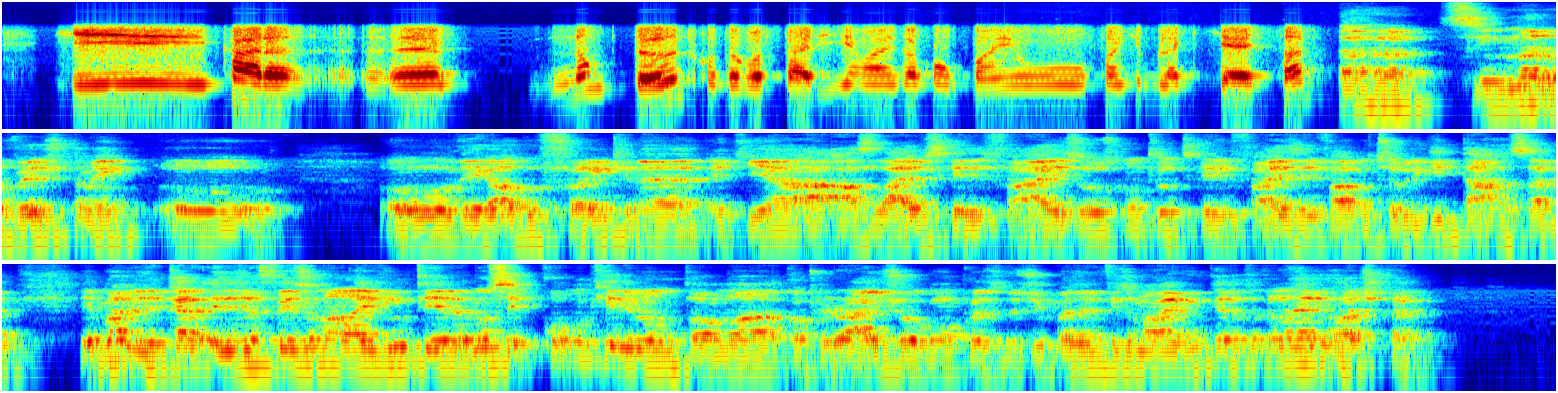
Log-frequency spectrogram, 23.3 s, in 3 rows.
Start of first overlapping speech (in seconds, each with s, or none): none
